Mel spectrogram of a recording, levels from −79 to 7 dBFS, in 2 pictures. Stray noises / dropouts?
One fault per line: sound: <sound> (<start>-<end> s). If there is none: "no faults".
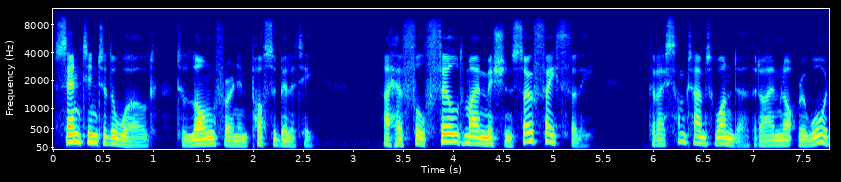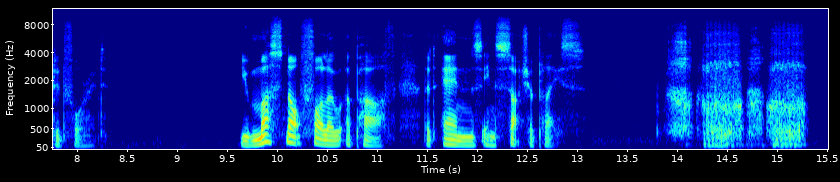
sound: breath (13.8-15.3 s)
